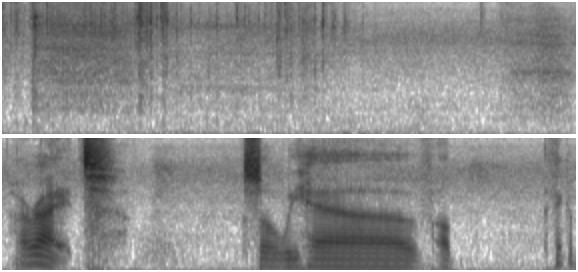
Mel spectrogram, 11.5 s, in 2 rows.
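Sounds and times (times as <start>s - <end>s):
trading card pack wrapper crinkling: 0.0s - 3.8s
speech: 5.9s - 6.7s, 8.3s - 10.3s, 11.2s - 11.4s.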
